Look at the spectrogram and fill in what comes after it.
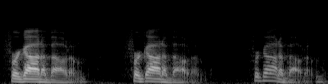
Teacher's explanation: that flap t is gonna link with the vowel sound in about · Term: linking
